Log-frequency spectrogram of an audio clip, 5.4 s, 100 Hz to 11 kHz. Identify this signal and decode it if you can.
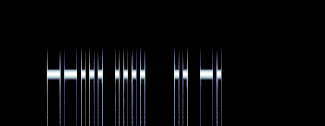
Morse code, heard as a keyed tone, about 17 wpm, 700 Hz. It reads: 7H IN
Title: Winter Field Day Exchanges Encore 17wpm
